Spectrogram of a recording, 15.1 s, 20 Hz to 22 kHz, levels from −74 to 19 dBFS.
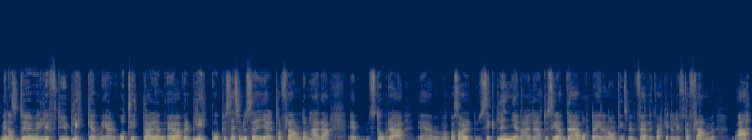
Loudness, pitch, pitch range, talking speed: -20 LUFS, 200 Hz, 175-230 Hz, 175 wpm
